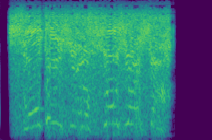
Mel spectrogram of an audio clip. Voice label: voice message charger wounded, crew tanks japanese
